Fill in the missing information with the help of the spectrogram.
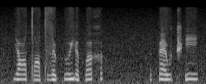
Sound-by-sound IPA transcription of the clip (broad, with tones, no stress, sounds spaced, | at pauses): j ə˦˨ tˤ a˧ tˤ z i˧ kʷ i˦ j ə˨ p ɔ˦ x | p æ˦ w t͡ʃʼ i˦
